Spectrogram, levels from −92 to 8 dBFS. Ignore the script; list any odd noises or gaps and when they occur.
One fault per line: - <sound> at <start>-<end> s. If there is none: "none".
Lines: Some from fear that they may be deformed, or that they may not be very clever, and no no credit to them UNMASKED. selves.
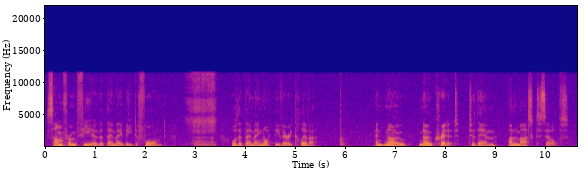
- sniff at 2.8-3.5 s
- tap at 5.9-6.1 s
